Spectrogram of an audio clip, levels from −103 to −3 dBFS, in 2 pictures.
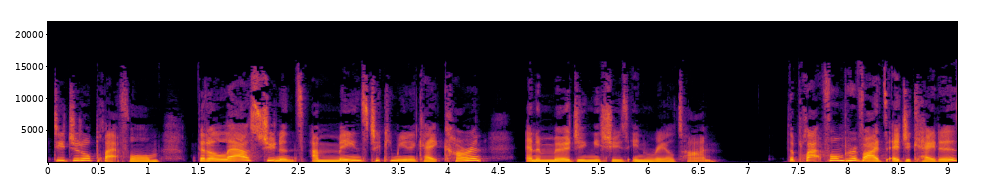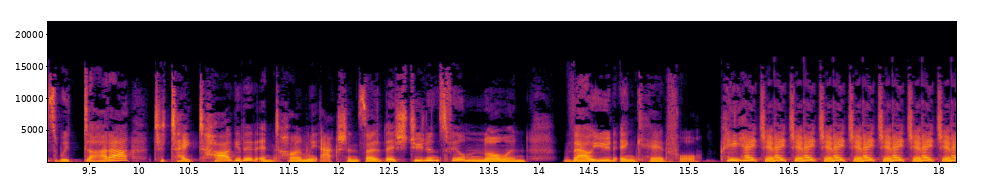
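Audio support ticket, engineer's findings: Broken-record loop, 16.35 s to end of clip. Playback or stream path likely stalled and kept re-sending its last held fragment. Symptom: a single 0.30 s slice of speech repeated back to back six times, identical each pass. Audio due in that span is lost, and normal playback never resumes.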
